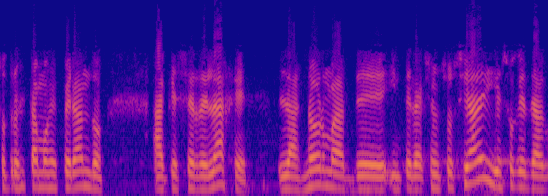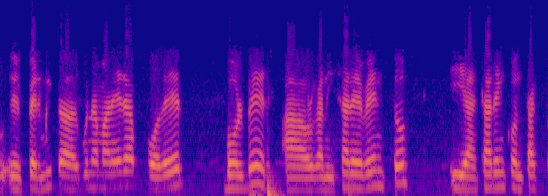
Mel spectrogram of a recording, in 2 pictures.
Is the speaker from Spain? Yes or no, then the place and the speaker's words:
yes; Canary Islands, Spain; Somos los canarios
